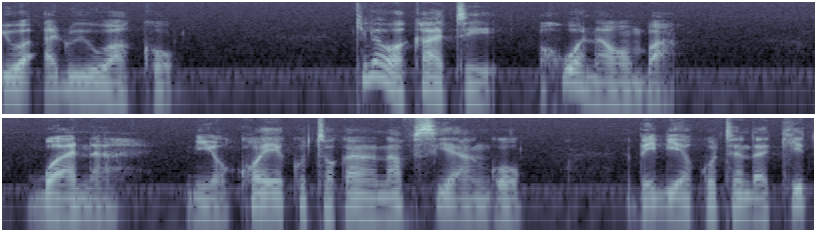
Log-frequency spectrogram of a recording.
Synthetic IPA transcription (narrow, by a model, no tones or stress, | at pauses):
uwaʔaɗuiwakʰɔ | kilawakati | huwanaɔmba̰ | ɓwana | niɔkʰɔjɛkutɔkananafsijaŋɡu | ðiɗijakutɛndakit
